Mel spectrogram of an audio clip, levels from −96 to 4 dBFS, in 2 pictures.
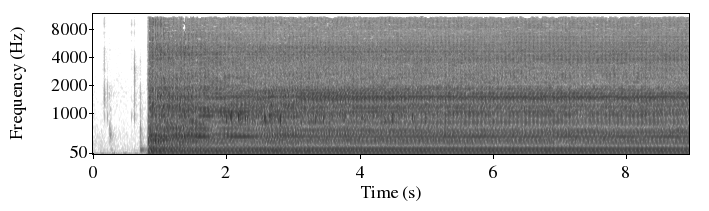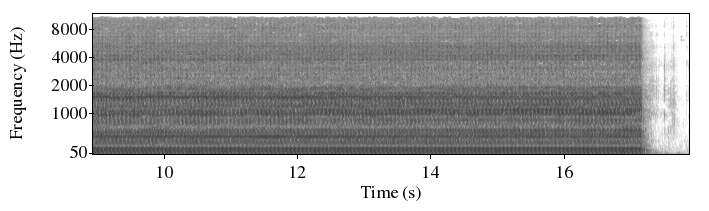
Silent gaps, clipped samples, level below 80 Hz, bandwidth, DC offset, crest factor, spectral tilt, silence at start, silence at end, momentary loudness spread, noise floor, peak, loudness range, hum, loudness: none; under 0.1%; -34 dBFS; 11.5 kHz; under 0.1%; 16 dB; -3 dB/octave; 0.7 s; 0.6 s; 2 LU; -58 dBFS; -4 dBFS; 1 LU; 50 Hz at -25 dBFS; -20 LUFS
